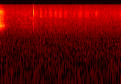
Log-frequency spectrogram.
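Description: Very quiet room tone with a low steady hum, and a faint click about two-thirds of a second in.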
